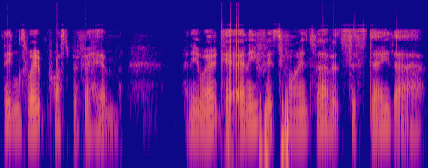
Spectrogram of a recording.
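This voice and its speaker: A woman voicing a hurried country farmer who passes on village news, speaking loudly and briskly with a husky, gravelly voice. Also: lowish voice, flat delivery, no room sound, full character voice.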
